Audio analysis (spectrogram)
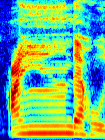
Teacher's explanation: Indahu da nun d ga ixfo bo'lyapti.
